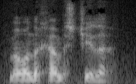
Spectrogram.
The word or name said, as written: Monadh Chamas Teile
